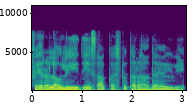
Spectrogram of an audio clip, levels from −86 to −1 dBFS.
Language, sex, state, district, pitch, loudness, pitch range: Kannada, female, Karnataka, Bidar, 230 Hz, -14 LUFS, 220-245 Hz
